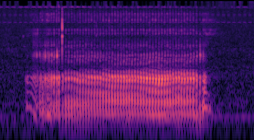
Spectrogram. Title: Oscar the pug snores.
